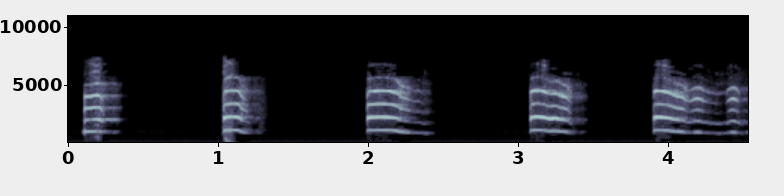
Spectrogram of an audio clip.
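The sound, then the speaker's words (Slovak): A deer call imitates a roe fawn crying when abandoned by its mother, used during the roe deer rut: five short, high, plaintive bleats, evenly spaced about a second apart, clear with silence between and no talking. “Potom sa vavničky používajú ešte aj, keď je srnčia ruja, tam sa dobre dá napotiť srnec alebo srna a tedy má takú vavničku ako srnča, keď pláče napríklad opustí pomátka a ona pláče,”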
